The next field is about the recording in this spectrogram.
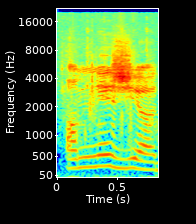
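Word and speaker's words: Amnesia: tekrar başlayacağım bu arada Amneja Amnezya diye okunuyormuş ben onu yeni öğreniyorum kusura bakmayın amne Amneja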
